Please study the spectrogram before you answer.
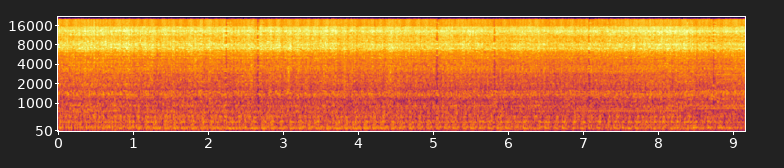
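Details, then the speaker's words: Dodge Neon ACR running loud and uneven with a lumpy, unsteady idle beat; MAP sensor and knock sensor found unplugged, still a slight miss afterward. "I found map sensor wasn't plugged in and my mortal enemy the [ __ ] KNX sensor was also not plugged in"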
